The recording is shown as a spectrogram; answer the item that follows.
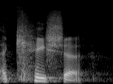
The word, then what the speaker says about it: acacia: They're both made of acacia wood. Did I say that right, Paul? Thank you. They're both made of acacia wood.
